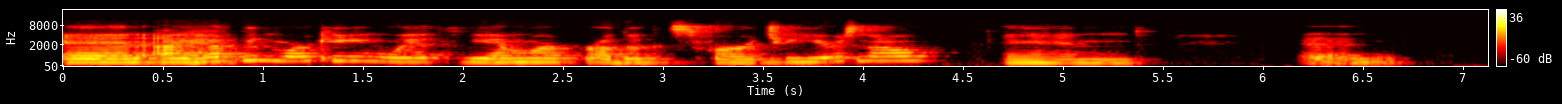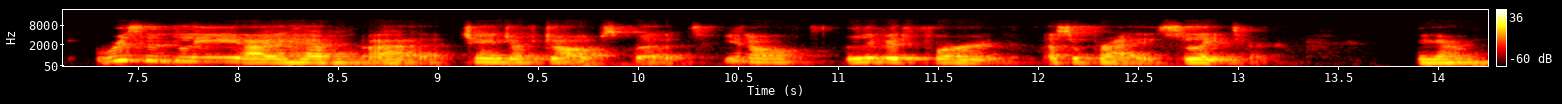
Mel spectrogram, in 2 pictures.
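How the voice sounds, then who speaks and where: A very slow delivery in a Brazilian accent, with ordinary pitch variation. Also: woman, fairly high pitch for a woman. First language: Portuguese. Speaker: user group leader. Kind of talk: casual chat.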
